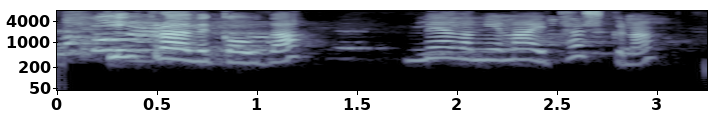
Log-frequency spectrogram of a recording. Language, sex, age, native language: Icelandic, female, 11, Icelandic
